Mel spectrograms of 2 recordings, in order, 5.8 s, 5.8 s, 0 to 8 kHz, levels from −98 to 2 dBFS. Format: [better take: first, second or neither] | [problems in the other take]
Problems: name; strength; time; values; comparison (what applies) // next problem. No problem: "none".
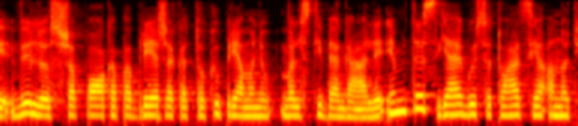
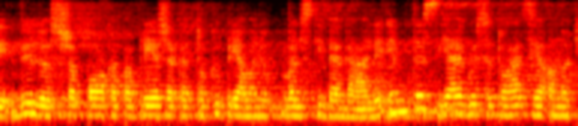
first | room echo; dies away in 1.9 s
